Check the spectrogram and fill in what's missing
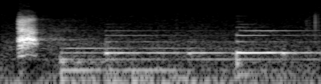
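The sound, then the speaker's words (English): A single short, harsh honking call from a barnacle goose chick, responding to its mother's calls, rings out loudly, then gives way to steady, sustained tones that hold for several seconds with no further calls. “At last, it responds to its mother's calls.”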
